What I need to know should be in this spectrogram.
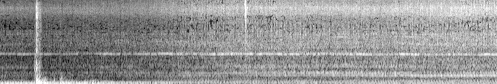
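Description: Quiet idle just after start-up with a faint, irregular tapping at roughly three per second over a thin hum; a knock, cause unclear.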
